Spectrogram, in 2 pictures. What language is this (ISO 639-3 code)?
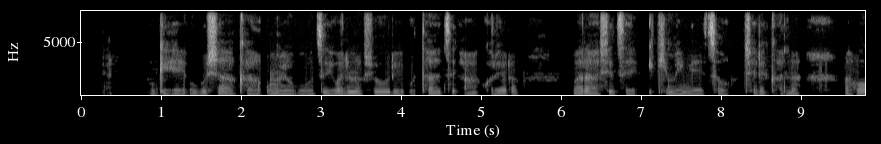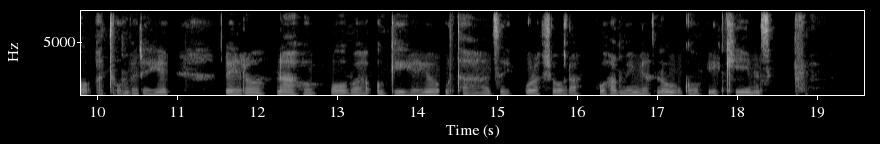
run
